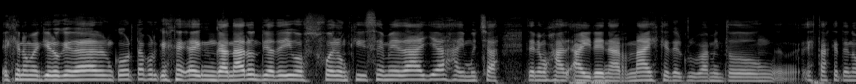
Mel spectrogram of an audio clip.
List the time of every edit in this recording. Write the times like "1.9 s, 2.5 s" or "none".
5.2 s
